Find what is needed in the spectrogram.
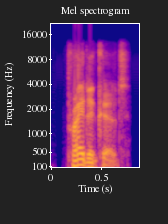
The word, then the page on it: predicate: British English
